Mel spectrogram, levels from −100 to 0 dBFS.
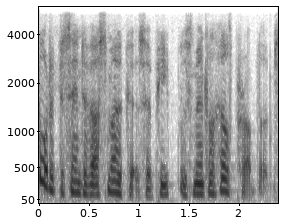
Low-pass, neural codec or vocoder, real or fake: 5.4 kHz; none; real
